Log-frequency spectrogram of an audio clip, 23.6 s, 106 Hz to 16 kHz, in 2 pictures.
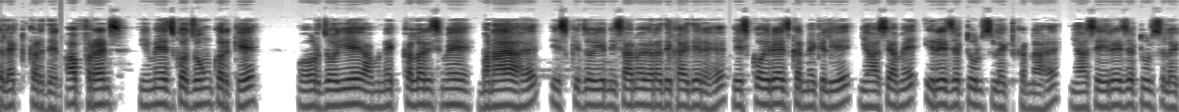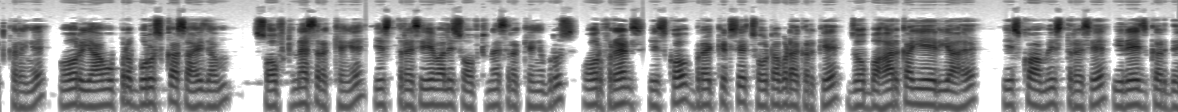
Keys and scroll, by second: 0.6 ctrl+=, 1.3 space, 17.5 F9.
